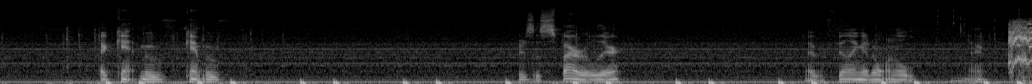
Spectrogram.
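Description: A young man speaks close into a microphone, with animation.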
